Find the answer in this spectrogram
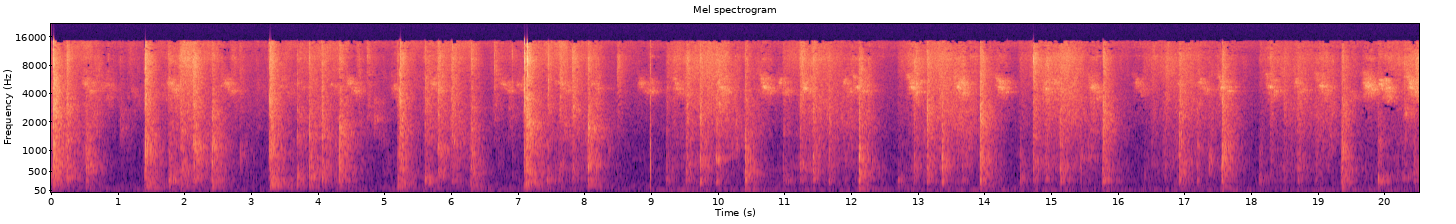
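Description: Rubber floor squeegee pushing water across wet ceramic floor tiles, stroke after stroke, with a sharp knock about every second or so as the blade is set down or strikes the tile, and a wet swishing between the knocks. Birds chirp in the background.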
